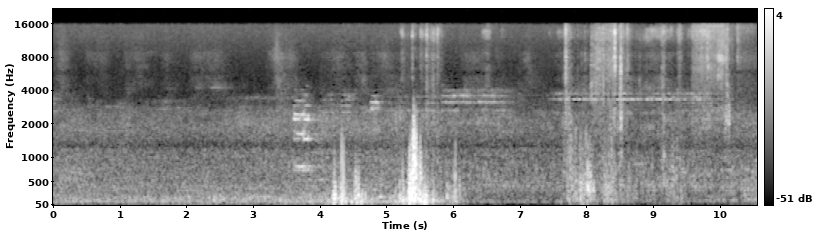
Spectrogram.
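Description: Wind buffeting the microphone: a steady low rumble that swells into strong gusts about four to six seconds in, and again briefly around eight seconds.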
